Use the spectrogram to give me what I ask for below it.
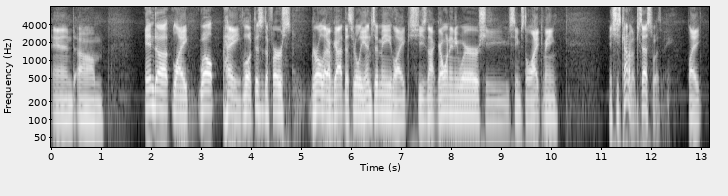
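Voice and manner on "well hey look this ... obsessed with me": usual speaking voice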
